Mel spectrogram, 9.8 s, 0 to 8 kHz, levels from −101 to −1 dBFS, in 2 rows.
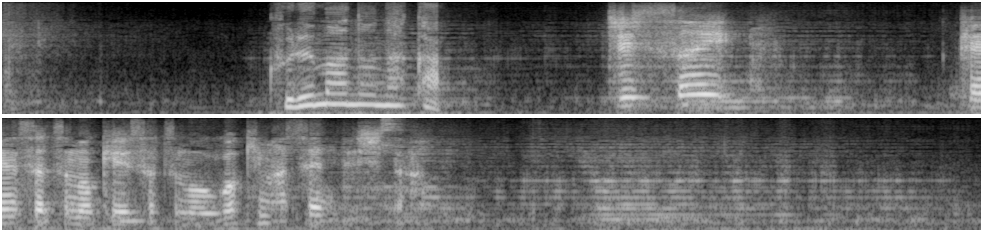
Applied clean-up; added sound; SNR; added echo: neural separator model SepFormer DNS4.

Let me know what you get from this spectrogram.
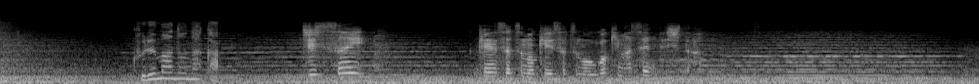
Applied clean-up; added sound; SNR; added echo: none; none; none; none.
